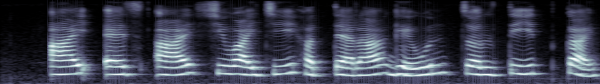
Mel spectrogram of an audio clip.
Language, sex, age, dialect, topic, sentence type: Marathi, female, 18-24, Southern Konkan, agriculture, question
